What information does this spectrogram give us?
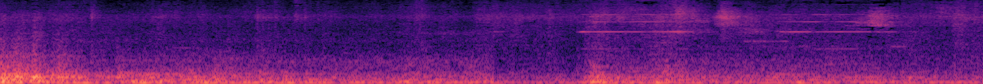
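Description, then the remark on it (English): A train rolls into Gatwick Airport station with a steady, heavy low rumble, thin metallic brake squeals rising in the second half as it slows. “will shortly be arriving at Gatwick Airport. Change here for other national rail services.”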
